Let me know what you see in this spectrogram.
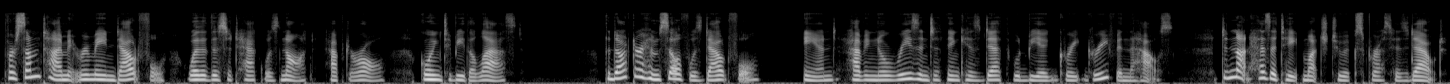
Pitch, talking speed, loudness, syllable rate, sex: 215 Hz, 195 wpm, -19 LUFS, 5.2 syllables/s, female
